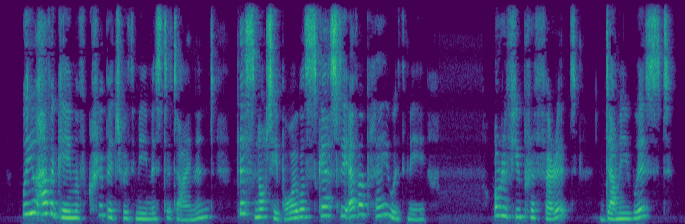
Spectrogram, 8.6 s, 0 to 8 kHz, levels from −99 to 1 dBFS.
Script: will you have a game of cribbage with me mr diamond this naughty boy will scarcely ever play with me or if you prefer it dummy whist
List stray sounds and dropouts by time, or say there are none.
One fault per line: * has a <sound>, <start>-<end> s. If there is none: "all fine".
all fine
